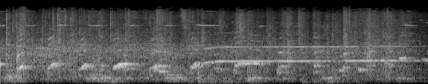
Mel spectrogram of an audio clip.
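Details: Boerboel puppies at week five with mother Cleo: a run of short chirping whimpers, then one pup holds a long, steady, thin whine for about two seconds.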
